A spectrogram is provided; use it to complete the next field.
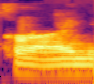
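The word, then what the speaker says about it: Perine: Perrine, yeah. I would consider picking him up. I do think there's a chance they'll split him with Chris Evans. Yeah. Maybe like a 60-40 split where Perrine gets more work, but Evans is involved.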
